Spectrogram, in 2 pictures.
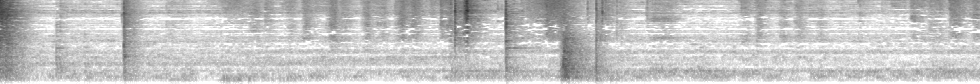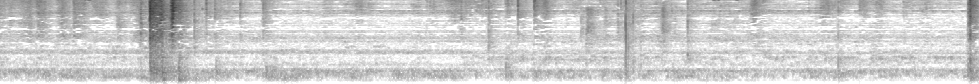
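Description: Watermelon pieces and a knife knocking and clinking against a stainless steel plate. There are a handful of sharp knocks scattered through, the loudest about six and eleven seconds in.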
